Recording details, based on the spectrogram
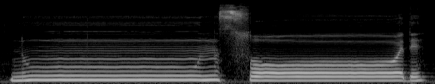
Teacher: اچھا، اب نون جو ہے باریک ہے، جب اسے کھینچا نون پہ ساکن پہ اس کی آواز ختم ہوئی، اس کے ہجوں میں جو ہے وہ نون ساکن آخر میں آتا ہے، جب وہ ختم ہوا اس کو ایک کاؤنٹ دیا، ٹھیک ہے۔ آواز جاری نہیں رکھیں گے نون کی، ایک کاؤنٹ دینا ہے، اور پھر صاد کا مخرج پکڑنا ہے، پاز نہیں آئے گا بیچ میں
